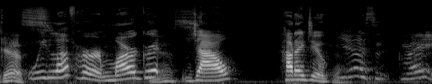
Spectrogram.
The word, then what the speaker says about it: Zhao: It's spelled Z-H-A-O, which is Chinese, and this is how I wrote it phonetically, J-Z-O-W, and it came out right. That's she said phonetics. Earlier, before we started, she said, what did you say, combine the Z and the J.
